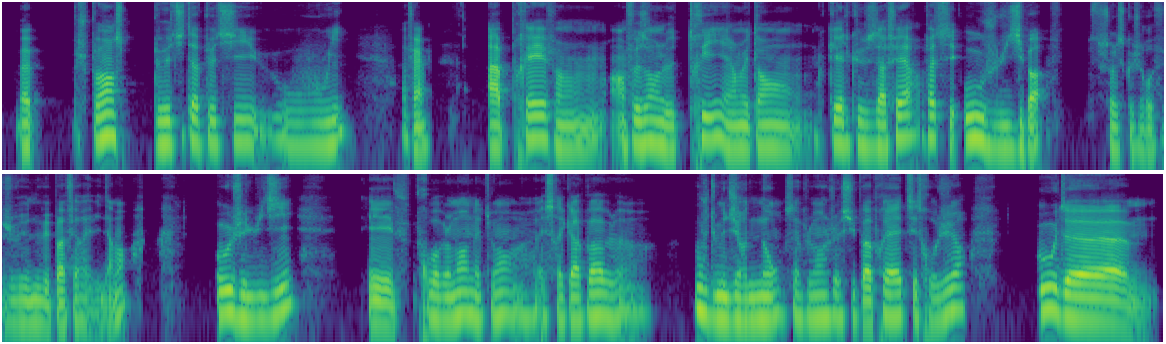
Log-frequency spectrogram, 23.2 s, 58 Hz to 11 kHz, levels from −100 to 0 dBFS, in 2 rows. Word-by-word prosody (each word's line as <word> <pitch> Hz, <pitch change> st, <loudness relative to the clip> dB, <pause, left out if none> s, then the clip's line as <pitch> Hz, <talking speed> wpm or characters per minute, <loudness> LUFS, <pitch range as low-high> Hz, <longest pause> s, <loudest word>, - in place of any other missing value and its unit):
Bah, -, -, +1 dB
p -, -, -19 dB, 0.4 s
je -, -, -12 dB
pense 165 Hz, +3 st, +3 dB, 0.2 s
petit 135 Hz, +3 st, 0 dB
à 140 Hz, -, +3 dB
petit, 140 Hz, +1 st, -3 dB
oui. 125 Hz, +2 st, -4 dB, 0.5 s
Enfin, -, -, 0 dB, 0.6 s
après 155 Hz, 0 st, +4 dB
enfin, 120 Hz, -7 st, -3 dB
en -, -, -3 dB
faisant 135 Hz, +1 st, +2 dB
le 115 Hz, -2 st, 0 dB
tri 155 Hz, -1 st, 0 dB
en 115 Hz, -, 0 dB
mettant 120 Hz, 0 st, -1 dB, 0.3 s
quelques 130 Hz, -3 st, 0 dB
affaires, 160 Hz, +8 st, +2 dB
en 165 Hz, -, -15 dB
fait 160 Hz, 0 st, +2 dB
c'est, 160 Hz, 0 st, -6 dB
ou 150 Hz, 0 st, +4 dB
je 120 Hz, -3 st, -4 dB
lui 115 Hz, -, -2 dB
dis 115 Hz, 0 st, -2 dB
pas, -, -, +2 dB, 0.4 s
chose 110 Hz, -2 st, -7 dB
que 105 Hz, -, -10 dB
je 115 Hz, -, -9 dB
refu 105 Hz, +1 st, -8 dB
je 110 Hz, -2 st, -6 dB
ne 105 Hz, 0 st, -1 dB
vais 95 Hz, -2 st, -2 dB
pas 100 Hz, +1 st, +1 dB
faire 115 Hz, +1 st, -6 dB
évidemment, -, -, -6 dB, 0.9 s
ou 145 Hz, +2 st, +5 dB
je 125 Hz, -2 st, +1 dB
lui 120 Hz, 0 st, -1 dB
dis, 150 Hz, +10 st, 0 dB, 0.7 s
et 100 Hz, -2 st, +3 dB
f -, -, -15 dB
probablement 125 Hz, +1 st, 0 dB
honnêtement, 135 Hz, +1 st, -2 dB, 0.2 s
heu, -, -, -9 dB
elle 130 Hz, -, -7 dB
serait 120 Hz, -3 st, -4 dB
capable, 125 Hz, +1 st, +2 dB
heu, -, -, -5 dB, 0.7 s
ou 155 Hz, -2 st, +4 dB
de 130 Hz, -, -4 dB
me 125 Hz, -, +6 dB
dire: 115 Hz, -1 st, 0 dB
«Non. 120 Hz, +3 st, +1 dB
Simplement 125 Hz, -1 st, -3 dB
je 130 Hz, -, -3 dB
suis 125 Hz, 0 st, -3 dB
pas 105 Hz, -4 st, +4 dB
prête, 130 Hz, +4 st, +1 dB
c'est 130 Hz, -, -3 dB
trop 115 Hz, -2 st, -7 dB
dur» 160 Hz, +5 st, -1 dB, 0.7 s
ou 160 Hz, +1 st, +5 dB
de, 115 Hz, -5 st, +7 dB
hem, 60 Hz, -6 st, -10 dB
125 Hz, 170 wpm, -23 LUFS, 115-140 Hz, 0.9 s, de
